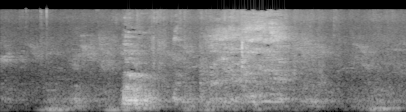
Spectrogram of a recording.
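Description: Young wild boar gilts grunting: a louder grunt about a second in, then lower grunting for about two seconds.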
